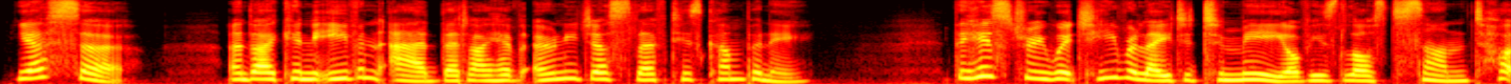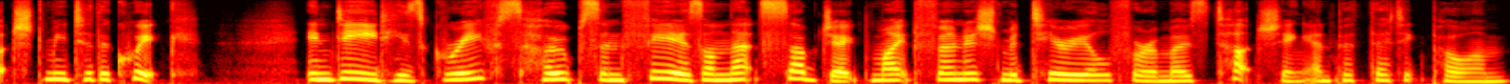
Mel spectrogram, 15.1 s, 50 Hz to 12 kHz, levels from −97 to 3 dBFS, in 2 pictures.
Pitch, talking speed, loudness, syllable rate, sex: 230 Hz, 200 wpm, -18 LUFS, 5.1 syllables/s, female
